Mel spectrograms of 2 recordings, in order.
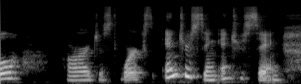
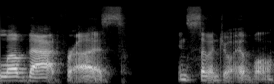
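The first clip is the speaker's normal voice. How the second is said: heavy sarcastic tone meaning the opposite; 3 semitones lower than usual. Commenting on classic authors being notoriously racist: sarcastic. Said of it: "I'm being sarcastic".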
